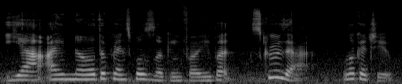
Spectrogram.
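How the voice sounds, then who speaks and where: Playing a teenage delinquent schoolgirl who is tough but caring, a woman speaks in a slangy, blunt, soothing manner for an ASMR roleplay audio drama. Her fairly high voice, at a moderate pace, is close to how she normally talks, with a little hiss or hum. The mood is casual, bossy, and caring.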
